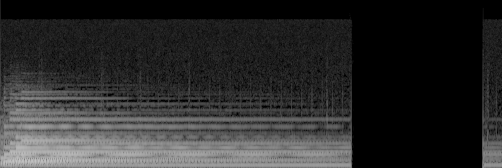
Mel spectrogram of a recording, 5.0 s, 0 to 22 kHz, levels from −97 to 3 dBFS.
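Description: At 3.51 s a digital broadcast dropout mutes the audio until 4.83 s, a gap of 1.32 s. The receiver stopped getting decodable frames, about 55 by the length, and silenced output. Unlike analogue fading, there is no hiss, only clean silence and lost material.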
